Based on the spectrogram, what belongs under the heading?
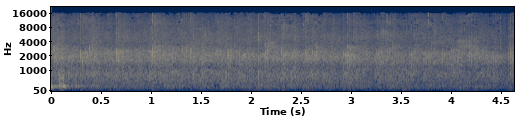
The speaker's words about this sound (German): ihr dürft gerne mal fett klatschen.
